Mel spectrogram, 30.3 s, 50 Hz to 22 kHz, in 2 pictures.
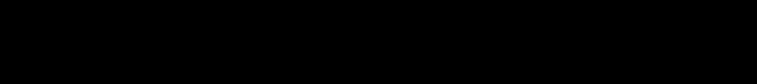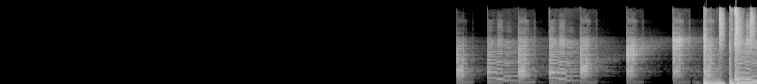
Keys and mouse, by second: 1.0-4.9 drag, 5.7 g, 8.5 click, 9.4 g, 12.2 click, 13.2 g, 16.0 click, 17.0 g, 19.7 click, 20.7 ctrl+x, 21.9 click, 22.9 ctrl+x, 26.2 click, 27.4 ctrl+x, 28.5 click, 29.5 ctrl+x.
